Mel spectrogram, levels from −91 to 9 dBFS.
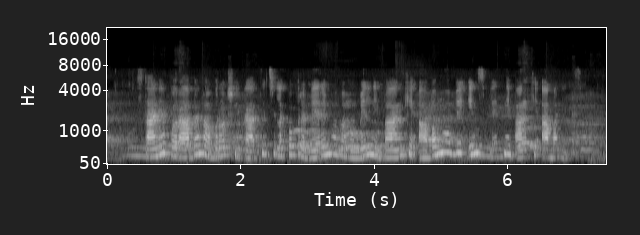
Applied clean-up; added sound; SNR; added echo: none; Cheering; 12 dB; none.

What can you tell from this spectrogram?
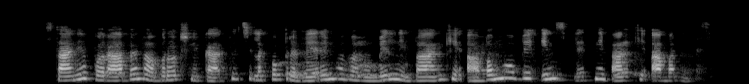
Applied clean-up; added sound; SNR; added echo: neural mask model DeepFilterNet 3.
